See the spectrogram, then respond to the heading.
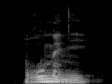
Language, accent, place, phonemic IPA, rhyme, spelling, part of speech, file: French, France, Paris, /ʁu.ma.ni/, -i, Roumanie, proper noun, LL-Q150 (fra)-Roumanie.wav
- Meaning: Romania (a country in Southeastern Europe)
